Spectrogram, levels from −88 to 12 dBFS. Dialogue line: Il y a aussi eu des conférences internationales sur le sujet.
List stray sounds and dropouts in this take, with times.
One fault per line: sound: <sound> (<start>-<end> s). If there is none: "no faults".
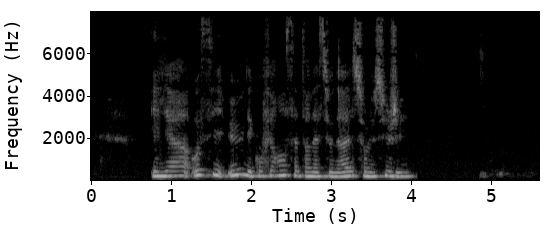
no faults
